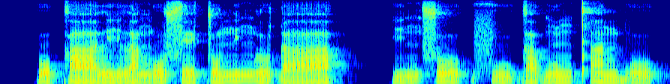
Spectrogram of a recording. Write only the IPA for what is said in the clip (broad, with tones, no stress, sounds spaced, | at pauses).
o˨ k aː˨ l i˨ l a˨ ŋ o˦˨ s e˨ t o˦ n i˦ ŋ l ʊ˨ ɗ aː˨˦ | i˨ ŋ s ʊ˦˨ | f uː˨ ɡ a˨ ɡʷ ũ˦ ŋ kʼ ã˦ n b o˨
